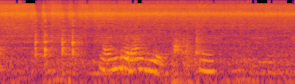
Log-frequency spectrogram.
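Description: Squid and cassava masala sautéing in a pan before tomato goes in, a continuous hissing sizzle with stirring scrapes as people talk over it.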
